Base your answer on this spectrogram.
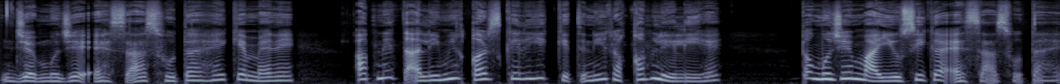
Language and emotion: Urdu, sad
